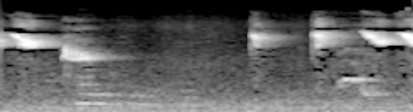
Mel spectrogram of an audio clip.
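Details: Relaxed caged Javan bushlark giving 'melung panjang' song: a loud, very high drawn whistle falling into a lower slur, a second of quiet, then three bright, high sustained notes in quick succession.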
